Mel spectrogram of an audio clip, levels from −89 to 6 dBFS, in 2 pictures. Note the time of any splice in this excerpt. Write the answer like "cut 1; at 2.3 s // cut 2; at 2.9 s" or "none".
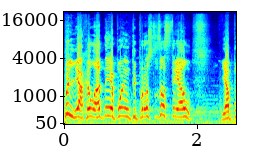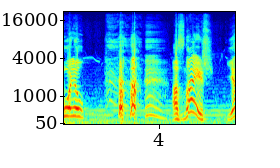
none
